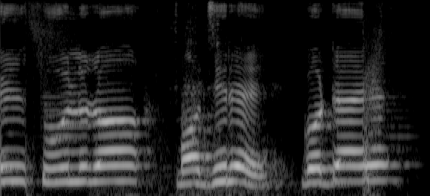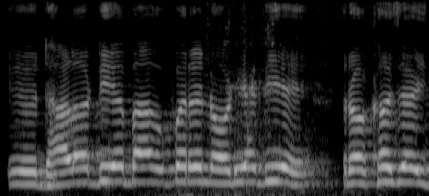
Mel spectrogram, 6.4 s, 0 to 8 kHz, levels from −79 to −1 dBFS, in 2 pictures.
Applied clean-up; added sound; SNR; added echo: neural separator model SepFormer DNS4.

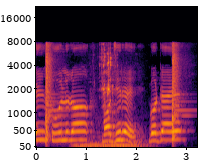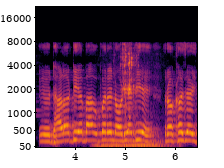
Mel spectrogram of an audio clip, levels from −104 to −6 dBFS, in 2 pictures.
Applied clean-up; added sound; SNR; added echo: none; Splash, splatter + Snare drum; 7 dB; none.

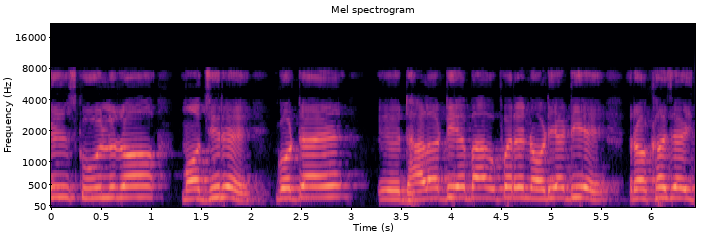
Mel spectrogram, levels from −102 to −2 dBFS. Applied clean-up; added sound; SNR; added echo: none; none; none; none.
